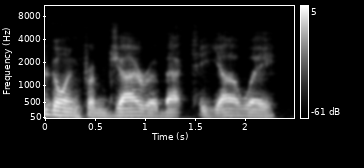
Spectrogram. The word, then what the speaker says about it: Yahweh: a y right so we ended up with Jehovah instead of Yahweh I know that's a big difference to us to our ear but also we we've gone from gyra we're we're going from gyro back to Yahweh Y.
